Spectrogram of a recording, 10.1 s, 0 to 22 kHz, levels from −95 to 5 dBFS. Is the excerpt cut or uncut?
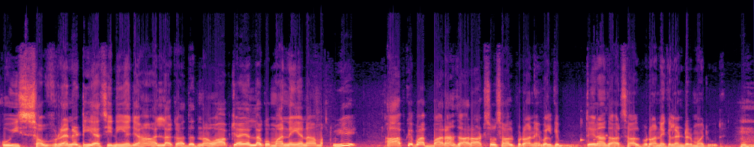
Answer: cut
